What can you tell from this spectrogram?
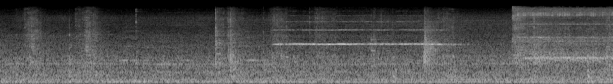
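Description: Steel spatula scraping and spreading ice cream across a frozen metal plate, with a few sharp taps. In the middle the blade squeals high and steady on the metal for about two seconds, and near the end it gives a harsher scrape.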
